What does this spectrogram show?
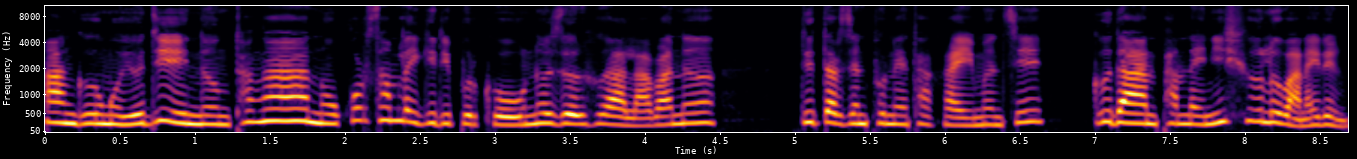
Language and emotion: Bodo, disgusted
